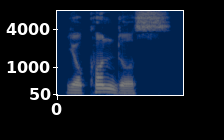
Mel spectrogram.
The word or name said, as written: Jocundus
